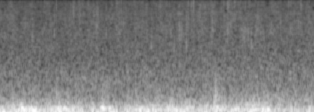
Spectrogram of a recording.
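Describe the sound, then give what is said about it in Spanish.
A steady thunderstorm with heavy rain hissing across the spectrum and a deep low rumble of wind and thunder underneath, continuous and fairly loud throughout, no voices present. “En ese momento, un, fuerte viento y una tormenta se desata y te impide alcanzarla.”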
